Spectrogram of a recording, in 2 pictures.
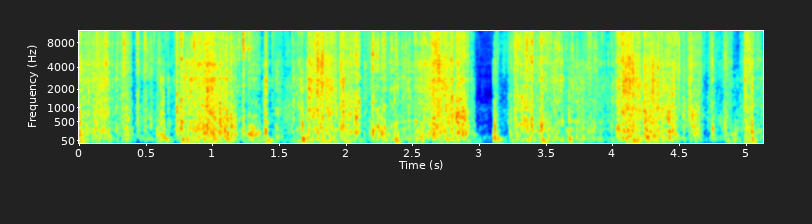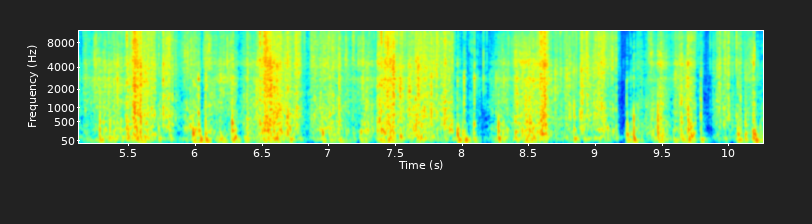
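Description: Long acrylic nails scratch across the surface of a white polyethylene packing foam sheet resting on a table. The result is a dense, continuous rustling and crinkling scrape, weighted heavily toward low frequencies, with frequent short drops in level, including a brief near-silent pause around three seconds.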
